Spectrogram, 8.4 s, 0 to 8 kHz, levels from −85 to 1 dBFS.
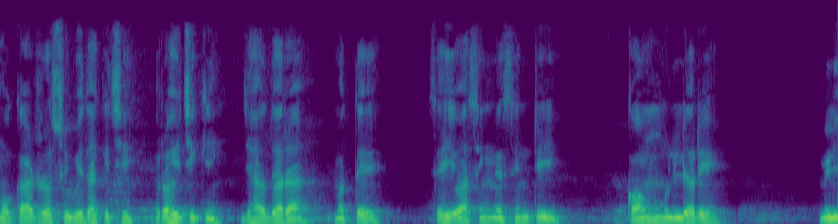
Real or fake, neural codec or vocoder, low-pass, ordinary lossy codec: real; none; 7.2 kHz; MP3, 48 kbps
